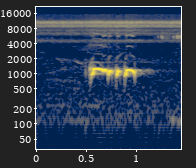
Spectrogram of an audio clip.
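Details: Zebra dove, locally merbuk kampung or perkutut lokal, recorded as a lure for trapping and for newly caught birds: a single short phrase of four quick, rolling cooing notes, steady in pitch, over a quiet background.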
